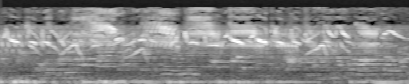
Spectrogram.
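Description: Caged towa-towa songbirds singing in quick runs of high, sliding whistled notes.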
